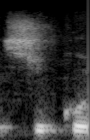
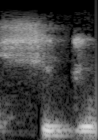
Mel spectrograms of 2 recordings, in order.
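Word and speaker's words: Suzhou: I can hear the moderator saying Suko University. So my school is called Sujo University, or you call it Suda.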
